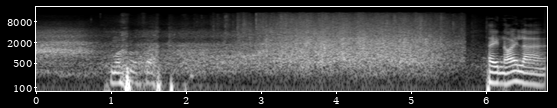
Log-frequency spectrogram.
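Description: A large crowd applauds.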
